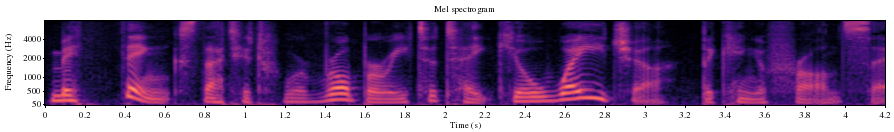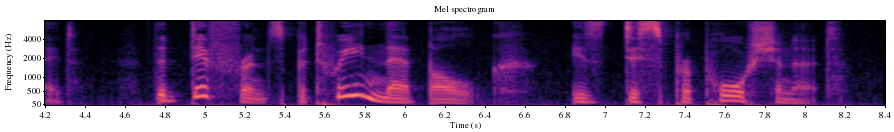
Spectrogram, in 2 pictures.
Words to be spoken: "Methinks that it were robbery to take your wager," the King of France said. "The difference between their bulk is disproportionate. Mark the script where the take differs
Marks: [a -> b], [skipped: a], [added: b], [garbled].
"Methinks that it were robbery to take your wager," the King of France said. "The difference between their bulk is disproportionate.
